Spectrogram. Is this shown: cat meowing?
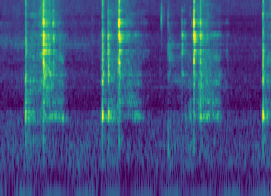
no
